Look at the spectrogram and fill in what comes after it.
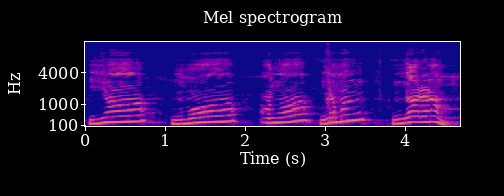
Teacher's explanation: यमंगरणम, यमंग, यो बोलना है इसको, यो नाक से, क्योंकि इसमें सब नासिक वर्ण ही है, सब इसमें पंचम वर्ण है, इसीलिए इसको हम नाक से ही उच्चारण करेंगे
